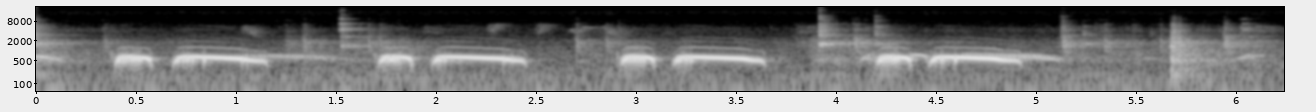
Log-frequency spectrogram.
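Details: Captive spotted dove used as a decoy to train other doves each day, delivering a two-note coo, a short hoot plus a falling drawn note, four times at steady intervals, with light clicks and rustles.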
